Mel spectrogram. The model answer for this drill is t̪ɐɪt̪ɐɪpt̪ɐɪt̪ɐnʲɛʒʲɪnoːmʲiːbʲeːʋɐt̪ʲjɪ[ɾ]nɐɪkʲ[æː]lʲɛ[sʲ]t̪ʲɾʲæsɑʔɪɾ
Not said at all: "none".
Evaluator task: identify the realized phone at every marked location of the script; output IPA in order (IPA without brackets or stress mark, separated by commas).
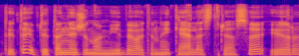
none, æː, sʲ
